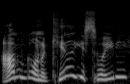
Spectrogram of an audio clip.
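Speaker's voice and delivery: put-on very high, bright, sugary, peppy Southern accent. Describing a vicious cartoon character by mimicking her, peppy sweet southern accent. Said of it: "the peppy, like sweet Southern accent".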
